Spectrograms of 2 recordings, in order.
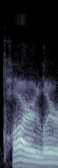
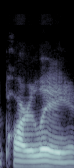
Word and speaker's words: Parler: I mean, the fact that you have a platform that's an echo chamber like Parler or Parlay, it's pronounced in different ways.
